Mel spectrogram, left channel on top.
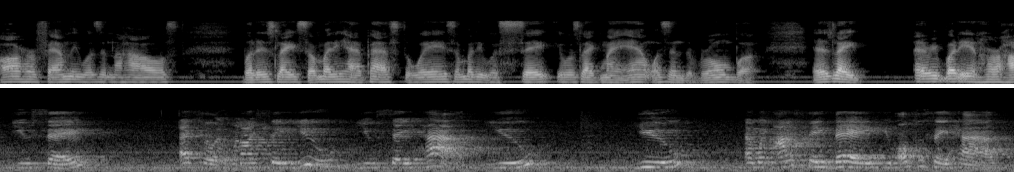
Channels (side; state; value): both; different; correlation 0.00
